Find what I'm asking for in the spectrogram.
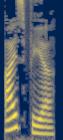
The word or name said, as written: izefia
